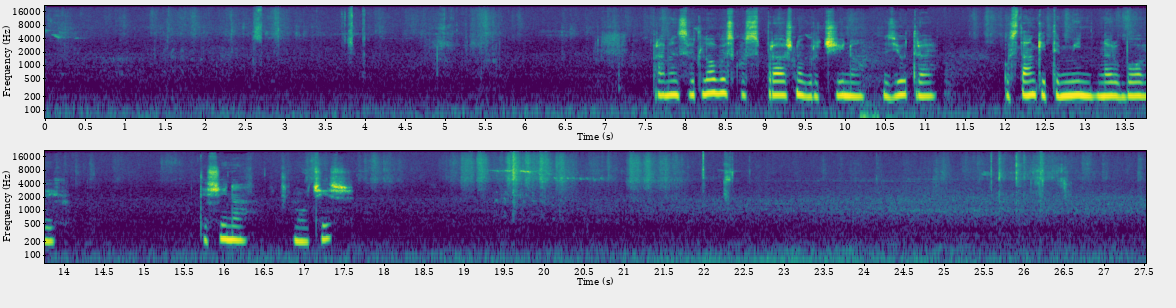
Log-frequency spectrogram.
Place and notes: poems garden, Via Pasquale Besenghi, Trieste, Italy - reading poem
